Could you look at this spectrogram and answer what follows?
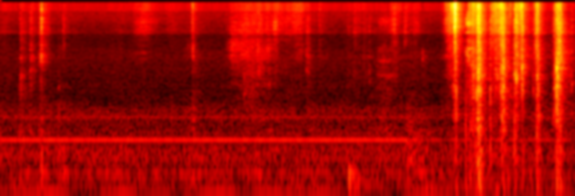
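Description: A deck of cards being shuffled, with soft faint riffling and handling early on, then a burst of sharp, close, rapid card snaps near the end over a low steady hum.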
